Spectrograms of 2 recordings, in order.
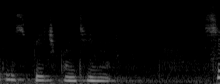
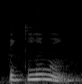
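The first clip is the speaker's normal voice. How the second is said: "beginning" with a louder middle syllable, GIN; stress on second syllable; 4 dB louder than usual. Shown as a demonstration. Lecturer gives an English example of free stress, second-syllable stress in "beginning". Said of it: "in another on the second syllable".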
